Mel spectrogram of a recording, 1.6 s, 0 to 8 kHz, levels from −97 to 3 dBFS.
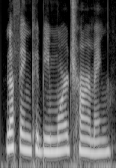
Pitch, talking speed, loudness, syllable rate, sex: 205 Hz, 195 wpm, -19 LUFS, 5.0 syllables/s, female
